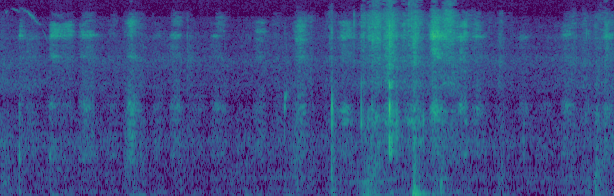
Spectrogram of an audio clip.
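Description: Near silence with faint rustling of a baby shifting on a bedsheet, and a few soft thumps and short clicks a little past halfway through.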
